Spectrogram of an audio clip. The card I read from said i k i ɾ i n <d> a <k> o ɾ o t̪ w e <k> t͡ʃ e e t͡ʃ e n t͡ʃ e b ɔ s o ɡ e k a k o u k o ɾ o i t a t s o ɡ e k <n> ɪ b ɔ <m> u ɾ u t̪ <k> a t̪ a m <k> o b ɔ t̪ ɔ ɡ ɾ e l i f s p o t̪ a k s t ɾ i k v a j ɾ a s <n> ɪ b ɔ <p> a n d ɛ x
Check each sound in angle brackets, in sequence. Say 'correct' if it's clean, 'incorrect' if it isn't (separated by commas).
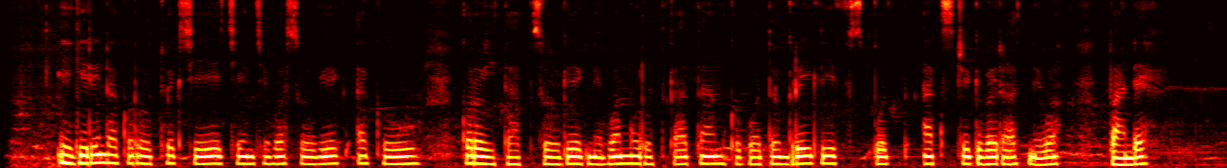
correct, correct, correct, correct, correct, correct, correct, correct, correct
